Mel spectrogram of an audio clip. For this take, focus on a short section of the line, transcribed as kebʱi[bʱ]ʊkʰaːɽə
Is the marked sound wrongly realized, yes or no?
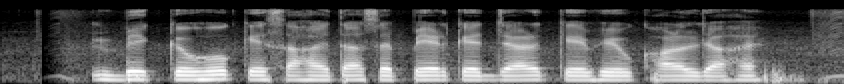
yes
